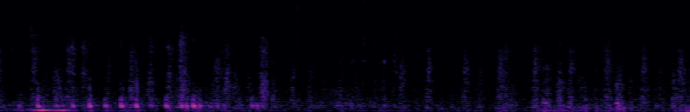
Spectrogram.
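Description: Charcoal pencil scratching on paper in short, quick shading strokes. For about two seconds near the start, a louder, rhythmic low pulsing sound runs under the strokes.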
